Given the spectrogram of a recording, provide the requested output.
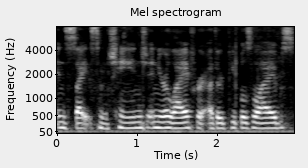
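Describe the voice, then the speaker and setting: A woman's very deep, low voice with a dark, mellow tone and vocal fry. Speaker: tarot reader. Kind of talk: channeled tarot reading. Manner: casual, many fillers.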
